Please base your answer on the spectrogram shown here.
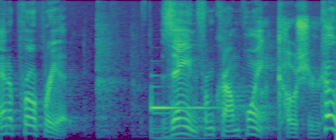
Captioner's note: dinging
